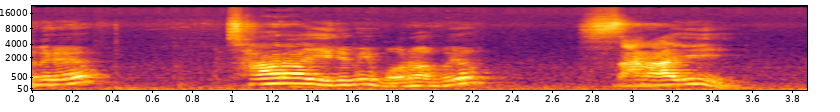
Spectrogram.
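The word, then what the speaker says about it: שָׂרַי: 사라이. 히브리어 발음으로 사라이.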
